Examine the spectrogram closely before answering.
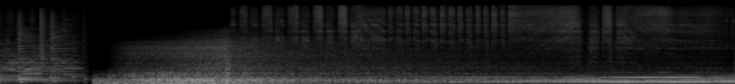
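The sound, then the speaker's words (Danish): Rosin being rubbed onto a violin bow makes a steady, rough, scratchy friction that runs on continuously for several seconds after a short, different sound at the start. “Jeg smører harpiks på buen, for den får bedre fat i strengene, og klangen bliver renere.”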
